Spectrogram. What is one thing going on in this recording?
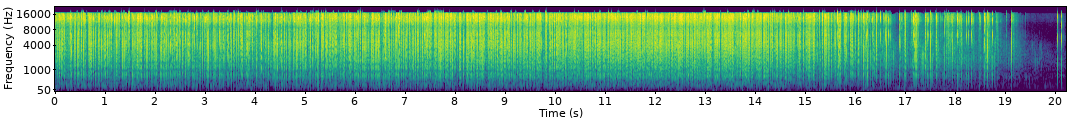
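Fireworks pop with sharp bangs.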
